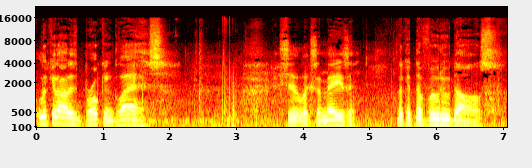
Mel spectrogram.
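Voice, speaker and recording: A man's voice: medium pitch, takes it slowly, a little mellow. A man talking in casual, slangy, profane vlogger style while exploring outdoors with a handheld phone. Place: outdoors in paved lot around derelict building. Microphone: handheld phone camera. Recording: noisy outdoor phone recording, street ambience.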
